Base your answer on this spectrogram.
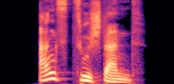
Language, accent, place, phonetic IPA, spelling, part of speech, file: German, Germany, Berlin, [ˈaŋstt͡suˌʃtant], Angstzustand, noun, De-Angstzustand.ogg
- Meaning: anxiety, anxiety state, state of panic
